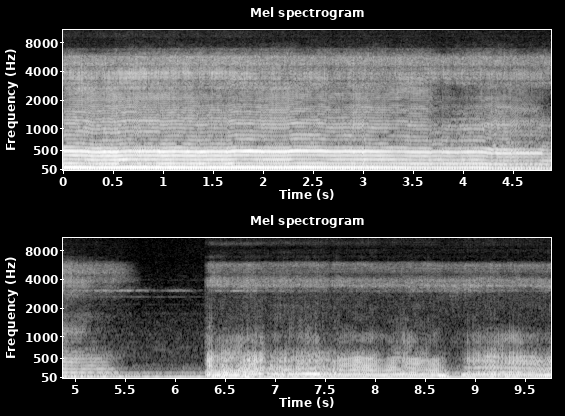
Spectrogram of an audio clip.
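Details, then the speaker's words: Deliberate simulated snoring in a yoga anti-snoring exercise: the tongue is folded back and the person breathes in and out through the nose, making a low, buzzy snore-like rumble in the throat on both breaths. "कुछ लोग आपको ये कहेंगे कि उज्जैन में हमें ओम जैसी आवाज़ निकालनी है, कुछ कहेंगे हमिंग की साउंड निकालनी है, बिल्कुल नहीं, खर्राटे की आवाज़ निकालनी है।"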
